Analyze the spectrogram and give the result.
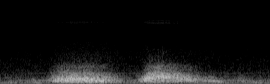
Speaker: bronchial breath sounds are louder and higher in Pitch than bicular sounds the expiratory sound lasts longer than the inspiratory sound and a silent Gap separates these two sounds normally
